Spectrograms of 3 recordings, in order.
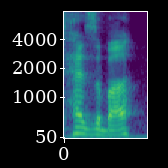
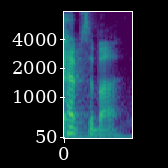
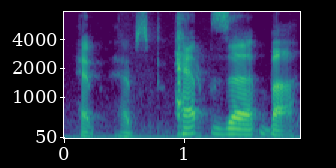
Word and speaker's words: Hepzibah: So that's Hezbollah. Okay. Hepzibah. Hepzibah.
